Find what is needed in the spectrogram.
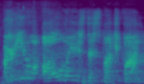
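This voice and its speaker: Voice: medium pitch, sing-song, normal speed, very noisy, close to an everyday voice. An actor playing an upbeat, wisecracking young cyborg protector in a video game, with a breezy, informal manner. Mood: playful, reassuring. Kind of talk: video game radio dialogue. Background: music.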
